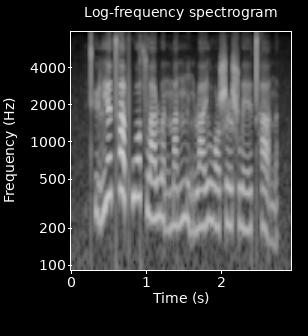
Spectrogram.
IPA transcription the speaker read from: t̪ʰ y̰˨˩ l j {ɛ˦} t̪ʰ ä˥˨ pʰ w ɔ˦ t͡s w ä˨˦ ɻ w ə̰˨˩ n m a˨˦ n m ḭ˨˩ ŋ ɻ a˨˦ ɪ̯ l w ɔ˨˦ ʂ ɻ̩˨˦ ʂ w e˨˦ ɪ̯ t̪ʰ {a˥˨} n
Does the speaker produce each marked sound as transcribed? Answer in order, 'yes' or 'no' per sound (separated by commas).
yes, no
